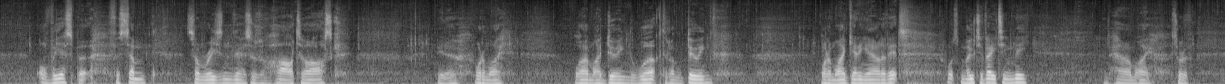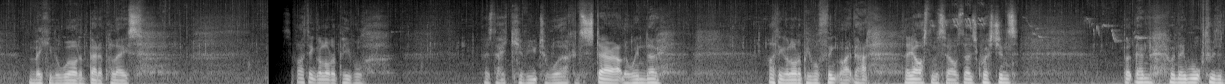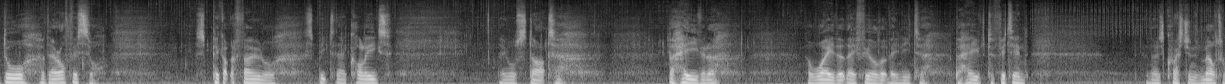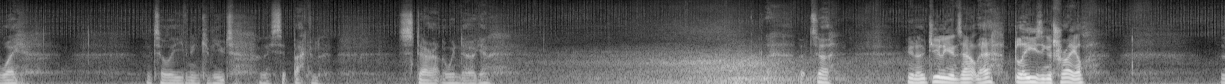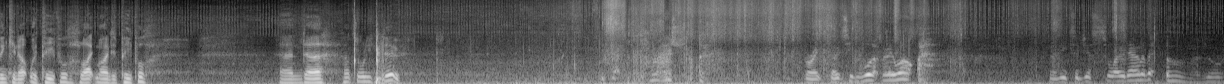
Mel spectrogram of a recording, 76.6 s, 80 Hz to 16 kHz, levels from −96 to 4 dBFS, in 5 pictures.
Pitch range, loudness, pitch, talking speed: 75-120 Hz, -22 LUFS, 110 Hz, 140 wpm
